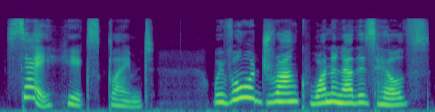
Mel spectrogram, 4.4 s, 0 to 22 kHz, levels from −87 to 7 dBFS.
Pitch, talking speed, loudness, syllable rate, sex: 250 Hz, 125 wpm, -16 LUFS, 4.1 syllables/s, female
